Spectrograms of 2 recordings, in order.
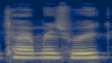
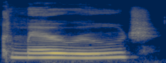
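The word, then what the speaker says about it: Khmer Rouge: have died during the Kim's R my bad it's pronounced K Rouge um this movie was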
